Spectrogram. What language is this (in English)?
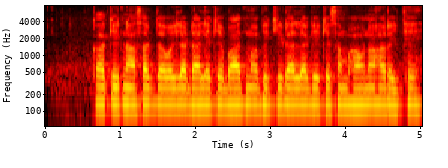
Chhattisgarhi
